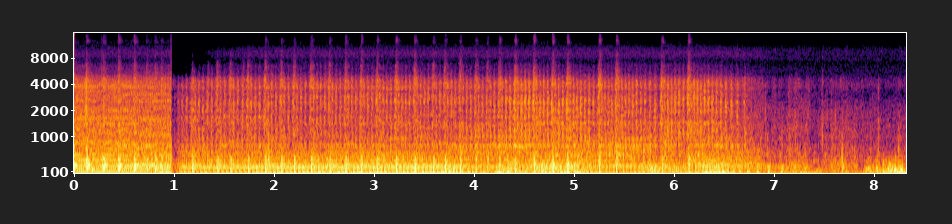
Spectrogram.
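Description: Husqvarna TE 250 enduro motorcycle engine running under way, mixed with wind and rumble on the helmet camera's microphone. The sound changes abruptly about a second in, then the engine runs on and eases off near the end.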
